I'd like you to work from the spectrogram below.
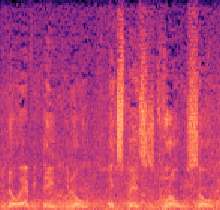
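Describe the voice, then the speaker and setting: Speaking with a New York accent at a fairly quick pace, a man uses ordinary pitch variation amid noticeable background noise and audible room echo. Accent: New York (Bronx). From New York City, the Bronx. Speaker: customer waiting in line. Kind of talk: casual street interview.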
